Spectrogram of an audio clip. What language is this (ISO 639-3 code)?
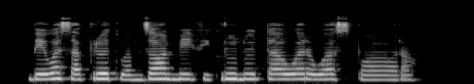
pus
